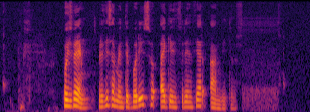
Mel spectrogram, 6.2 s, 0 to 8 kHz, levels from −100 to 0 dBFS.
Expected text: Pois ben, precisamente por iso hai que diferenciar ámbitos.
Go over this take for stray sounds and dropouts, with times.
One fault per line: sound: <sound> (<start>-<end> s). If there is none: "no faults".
no faults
